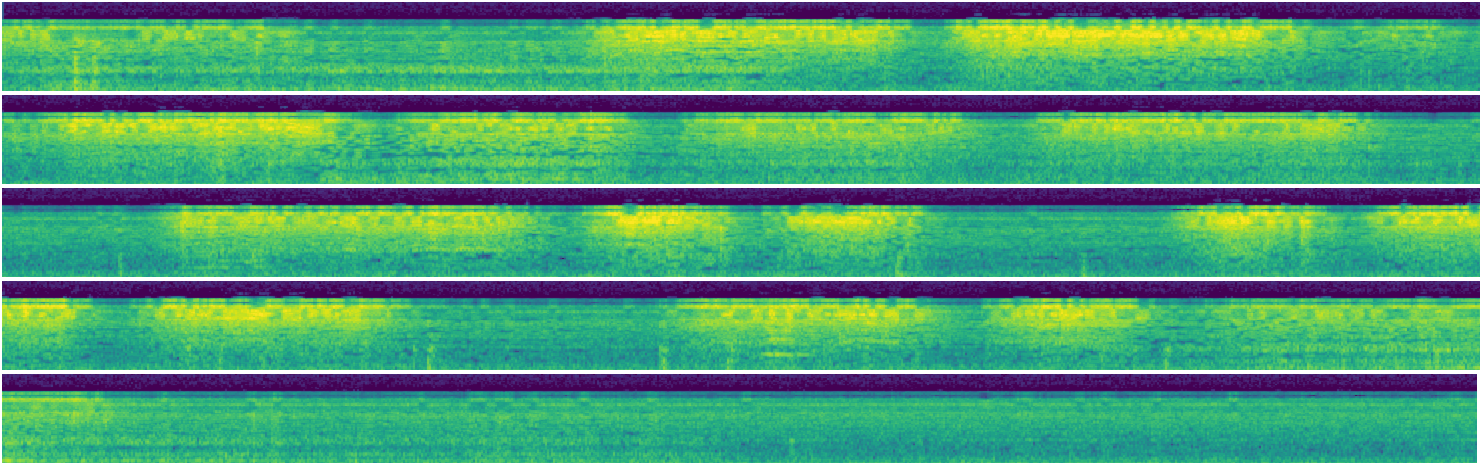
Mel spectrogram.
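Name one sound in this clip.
The servo motors of a small humanoid robot whir as its limbs move.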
